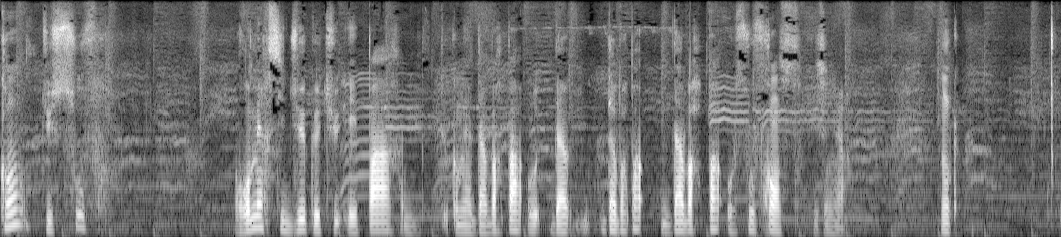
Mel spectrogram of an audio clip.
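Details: Adult man speaking French who describes his own stutter as terrible and audible in his voice; he attributes it to sorcery; stuttering.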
